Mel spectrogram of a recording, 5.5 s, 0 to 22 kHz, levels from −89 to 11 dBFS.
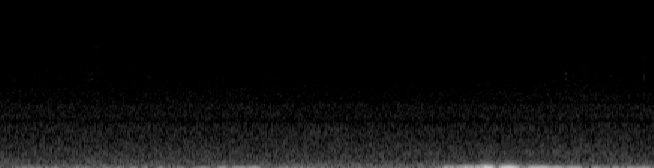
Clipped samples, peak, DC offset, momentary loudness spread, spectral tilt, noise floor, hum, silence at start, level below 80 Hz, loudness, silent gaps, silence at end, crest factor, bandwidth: under 0.1%; -12 dBFS; under 0.1%; 14 LU; -8 dB/octave; -53 dBFS; none; 0.45 s; -44 dBFS; -54 LUFS; none; 0.05 s; 18 dB; 1.8 kHz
